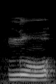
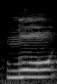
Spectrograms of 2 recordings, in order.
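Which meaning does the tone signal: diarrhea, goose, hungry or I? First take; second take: hungry; diarrhea. First: Its tone gives the meaning 'hungry'. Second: Its tone gives the meaning 'diarrhea'. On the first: It refers to wanting food. "is hungry" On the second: It refers to a stomach upset. "is diarrhea"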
